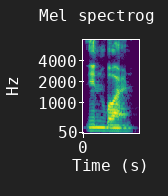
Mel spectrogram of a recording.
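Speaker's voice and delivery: usual speaking voice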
